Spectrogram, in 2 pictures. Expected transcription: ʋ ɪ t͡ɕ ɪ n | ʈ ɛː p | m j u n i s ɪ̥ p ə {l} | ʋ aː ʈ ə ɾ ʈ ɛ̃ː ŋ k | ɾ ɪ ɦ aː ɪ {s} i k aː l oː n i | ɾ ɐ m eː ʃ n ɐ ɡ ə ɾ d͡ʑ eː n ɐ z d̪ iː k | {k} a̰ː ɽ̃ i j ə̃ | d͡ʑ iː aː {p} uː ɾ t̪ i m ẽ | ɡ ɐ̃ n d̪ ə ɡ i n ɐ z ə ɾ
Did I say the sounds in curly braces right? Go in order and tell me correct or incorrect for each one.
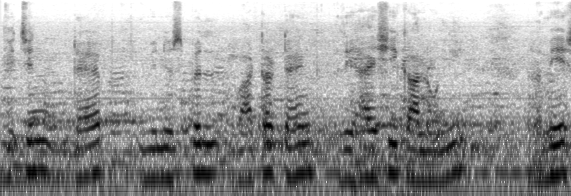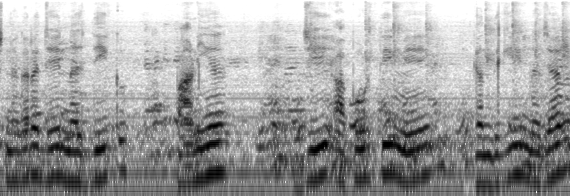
correct, incorrect, incorrect, correct

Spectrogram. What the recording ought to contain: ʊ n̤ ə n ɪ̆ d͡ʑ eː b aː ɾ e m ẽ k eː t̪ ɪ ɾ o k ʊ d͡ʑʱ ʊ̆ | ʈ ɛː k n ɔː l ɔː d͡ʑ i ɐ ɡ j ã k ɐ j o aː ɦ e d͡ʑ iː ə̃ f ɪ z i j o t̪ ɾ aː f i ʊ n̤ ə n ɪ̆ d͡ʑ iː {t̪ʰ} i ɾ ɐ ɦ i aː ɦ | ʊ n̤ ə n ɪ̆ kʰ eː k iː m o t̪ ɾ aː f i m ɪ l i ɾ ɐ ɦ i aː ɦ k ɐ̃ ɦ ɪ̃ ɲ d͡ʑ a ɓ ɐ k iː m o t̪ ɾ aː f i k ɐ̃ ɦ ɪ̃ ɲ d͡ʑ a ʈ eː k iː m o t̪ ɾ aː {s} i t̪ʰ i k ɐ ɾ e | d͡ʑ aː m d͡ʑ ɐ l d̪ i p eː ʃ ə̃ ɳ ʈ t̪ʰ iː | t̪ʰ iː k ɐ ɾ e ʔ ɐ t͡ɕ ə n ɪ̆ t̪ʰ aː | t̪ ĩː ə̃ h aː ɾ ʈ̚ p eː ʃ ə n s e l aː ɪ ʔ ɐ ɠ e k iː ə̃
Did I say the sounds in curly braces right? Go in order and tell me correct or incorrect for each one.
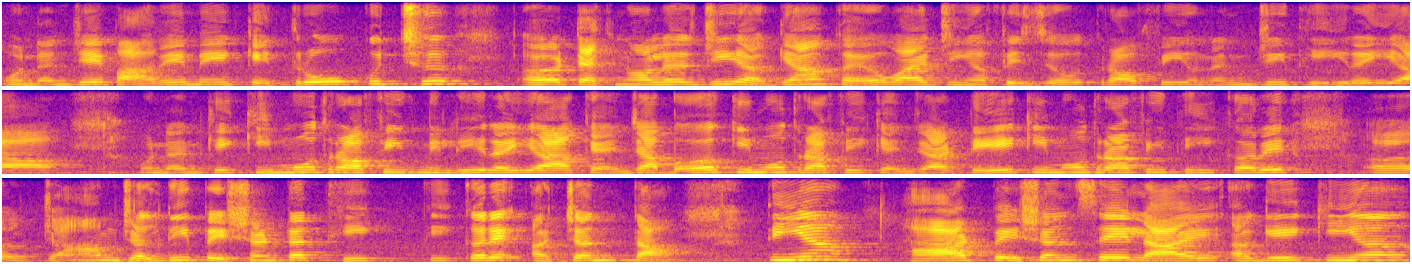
correct, incorrect

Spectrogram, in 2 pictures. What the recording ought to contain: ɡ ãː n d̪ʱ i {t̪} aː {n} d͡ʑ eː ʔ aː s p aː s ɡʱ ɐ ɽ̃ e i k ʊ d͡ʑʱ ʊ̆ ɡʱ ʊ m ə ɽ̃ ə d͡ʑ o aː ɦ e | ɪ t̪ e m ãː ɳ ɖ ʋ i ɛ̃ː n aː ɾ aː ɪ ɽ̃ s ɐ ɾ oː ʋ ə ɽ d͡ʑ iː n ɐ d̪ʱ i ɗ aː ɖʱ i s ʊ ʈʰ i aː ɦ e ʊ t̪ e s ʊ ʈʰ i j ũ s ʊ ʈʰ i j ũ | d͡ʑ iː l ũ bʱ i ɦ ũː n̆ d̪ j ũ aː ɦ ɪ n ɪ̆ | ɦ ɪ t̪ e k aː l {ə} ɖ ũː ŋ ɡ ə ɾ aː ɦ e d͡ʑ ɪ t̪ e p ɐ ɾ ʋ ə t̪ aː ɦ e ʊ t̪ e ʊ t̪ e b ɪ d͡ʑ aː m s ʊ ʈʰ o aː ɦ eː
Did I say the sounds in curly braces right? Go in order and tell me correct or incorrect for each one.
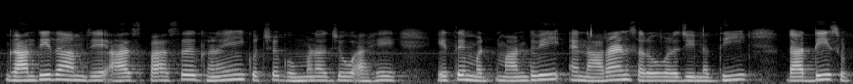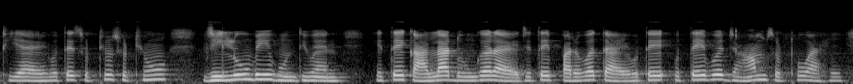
incorrect, incorrect, incorrect

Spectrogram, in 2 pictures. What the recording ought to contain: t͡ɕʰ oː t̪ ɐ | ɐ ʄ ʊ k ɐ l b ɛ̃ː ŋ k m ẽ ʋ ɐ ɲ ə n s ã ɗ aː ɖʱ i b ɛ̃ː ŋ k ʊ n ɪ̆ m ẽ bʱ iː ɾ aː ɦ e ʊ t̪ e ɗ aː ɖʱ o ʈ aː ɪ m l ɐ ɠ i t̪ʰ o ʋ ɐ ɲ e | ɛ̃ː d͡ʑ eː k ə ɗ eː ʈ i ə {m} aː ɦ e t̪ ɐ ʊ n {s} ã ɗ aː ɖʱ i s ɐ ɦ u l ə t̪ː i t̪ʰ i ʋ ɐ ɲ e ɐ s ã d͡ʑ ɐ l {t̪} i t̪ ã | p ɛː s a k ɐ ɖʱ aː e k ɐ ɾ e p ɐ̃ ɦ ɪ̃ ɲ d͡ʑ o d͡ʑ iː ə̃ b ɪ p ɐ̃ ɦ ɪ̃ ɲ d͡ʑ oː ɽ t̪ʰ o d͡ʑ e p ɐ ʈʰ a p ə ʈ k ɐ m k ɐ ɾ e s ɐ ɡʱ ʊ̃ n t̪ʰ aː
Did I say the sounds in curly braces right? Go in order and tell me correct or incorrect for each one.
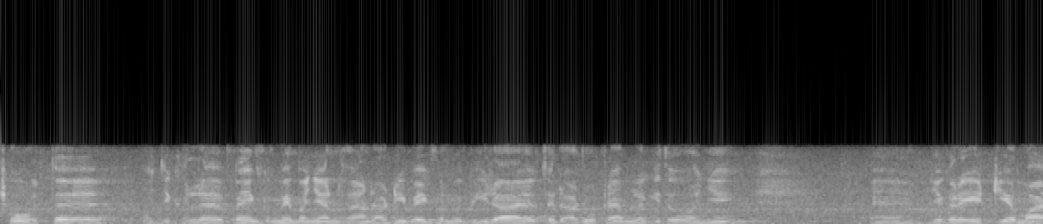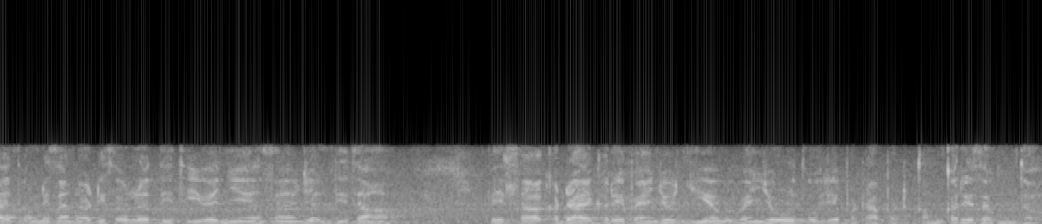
correct, correct, incorrect

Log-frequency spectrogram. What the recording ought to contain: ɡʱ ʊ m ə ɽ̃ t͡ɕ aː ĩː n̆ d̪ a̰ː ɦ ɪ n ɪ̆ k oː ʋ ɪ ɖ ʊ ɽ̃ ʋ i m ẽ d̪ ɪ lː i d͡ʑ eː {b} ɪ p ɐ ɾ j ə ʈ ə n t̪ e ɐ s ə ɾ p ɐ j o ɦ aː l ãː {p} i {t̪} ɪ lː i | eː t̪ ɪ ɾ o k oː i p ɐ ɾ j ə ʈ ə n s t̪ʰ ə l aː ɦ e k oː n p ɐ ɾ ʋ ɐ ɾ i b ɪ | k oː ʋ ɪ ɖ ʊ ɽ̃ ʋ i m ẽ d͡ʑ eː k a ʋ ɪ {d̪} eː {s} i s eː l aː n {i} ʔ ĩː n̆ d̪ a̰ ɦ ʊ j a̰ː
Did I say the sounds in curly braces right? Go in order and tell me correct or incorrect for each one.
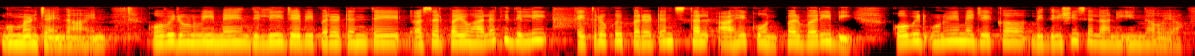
correct, incorrect, incorrect, correct, incorrect, correct

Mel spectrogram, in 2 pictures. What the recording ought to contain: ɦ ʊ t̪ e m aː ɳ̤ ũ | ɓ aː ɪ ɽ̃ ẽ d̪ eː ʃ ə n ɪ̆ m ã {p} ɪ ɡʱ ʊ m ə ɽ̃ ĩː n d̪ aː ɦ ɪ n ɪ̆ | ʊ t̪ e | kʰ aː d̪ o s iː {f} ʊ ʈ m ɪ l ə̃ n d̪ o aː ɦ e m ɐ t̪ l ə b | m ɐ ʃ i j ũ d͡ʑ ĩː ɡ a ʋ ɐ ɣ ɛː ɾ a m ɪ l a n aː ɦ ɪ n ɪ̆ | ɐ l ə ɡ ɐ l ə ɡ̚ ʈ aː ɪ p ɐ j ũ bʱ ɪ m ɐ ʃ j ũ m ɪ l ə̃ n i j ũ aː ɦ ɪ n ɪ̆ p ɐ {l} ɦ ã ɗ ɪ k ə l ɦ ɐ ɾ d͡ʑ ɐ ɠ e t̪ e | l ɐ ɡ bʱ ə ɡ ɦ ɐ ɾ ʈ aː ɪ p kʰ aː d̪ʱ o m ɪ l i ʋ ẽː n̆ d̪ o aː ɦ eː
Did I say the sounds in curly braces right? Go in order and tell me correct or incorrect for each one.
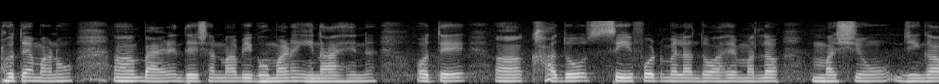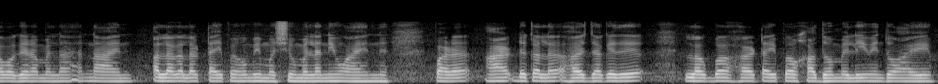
incorrect, correct, incorrect

